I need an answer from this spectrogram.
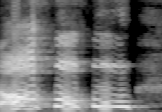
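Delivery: very high, ridiculous, upset wailing cry.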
